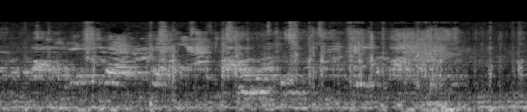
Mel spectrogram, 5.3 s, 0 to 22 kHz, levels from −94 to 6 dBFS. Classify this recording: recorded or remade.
remade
